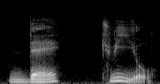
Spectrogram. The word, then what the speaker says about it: tuyaux: Des tuyaux. Same rule. You don't pronounce it.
